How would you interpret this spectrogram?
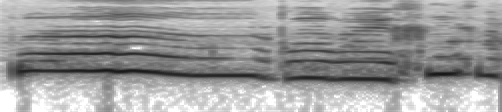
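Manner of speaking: long, high drawn-out whine; high, stretched-out complaint; mock wail. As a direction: wail slowly over a little scratch. Whines about scratching himself.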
